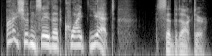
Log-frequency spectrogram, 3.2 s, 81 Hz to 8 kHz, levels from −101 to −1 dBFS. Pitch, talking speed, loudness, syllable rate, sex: 165 Hz, 130 wpm, -17 LUFS, 4.7 syllables/s, male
